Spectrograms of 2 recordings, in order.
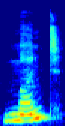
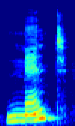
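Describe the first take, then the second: First: Munt with a schwa vowel, like "month" without the h; noun ending. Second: Ment with a clear EH vowel; verb ending. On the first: Teacher contrasting the noun ending, munt with an uh. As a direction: say "munt" with a dull uh. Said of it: "munt as a noun". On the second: Teacher contrasting the verb ending, ment with a clear eh. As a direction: say "ment" with a full open e. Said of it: "ment as a verb". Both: Shown as a demonstration.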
